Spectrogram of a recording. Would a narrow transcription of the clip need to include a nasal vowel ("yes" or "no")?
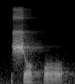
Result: no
